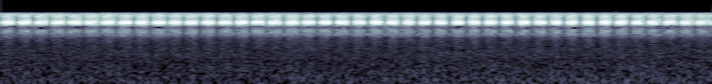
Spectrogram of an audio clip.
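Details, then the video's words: Sunny Provence cicadas give a very regular throbbing buzz, sharp high pulses repeating about three times a second like a steady rattle, loud and constant. "Sounds of Cicadas in Sunny Provence"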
